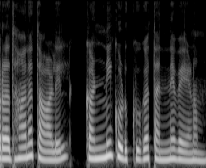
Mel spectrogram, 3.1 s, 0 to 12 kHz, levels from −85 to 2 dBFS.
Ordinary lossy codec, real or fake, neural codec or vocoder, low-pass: none; real; none; none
